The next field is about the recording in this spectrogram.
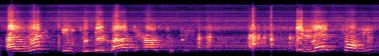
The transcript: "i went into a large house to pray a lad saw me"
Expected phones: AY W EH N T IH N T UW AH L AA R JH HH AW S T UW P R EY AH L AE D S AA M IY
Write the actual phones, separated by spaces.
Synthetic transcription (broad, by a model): AY W EH N T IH N T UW AH L AA R JH HH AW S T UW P EY AH L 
